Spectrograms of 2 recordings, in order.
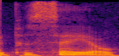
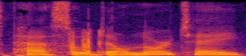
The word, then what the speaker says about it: Paso del Norte: and I always want to say Paseo, because in Tucson we say Paseo, but that's El Paso. So sorry, Esther, if I mispronounce that, but it's Paso del Norte, who are working with groups to address the issue of hotspots for heat resilience in border cities along the Mexico U.S.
